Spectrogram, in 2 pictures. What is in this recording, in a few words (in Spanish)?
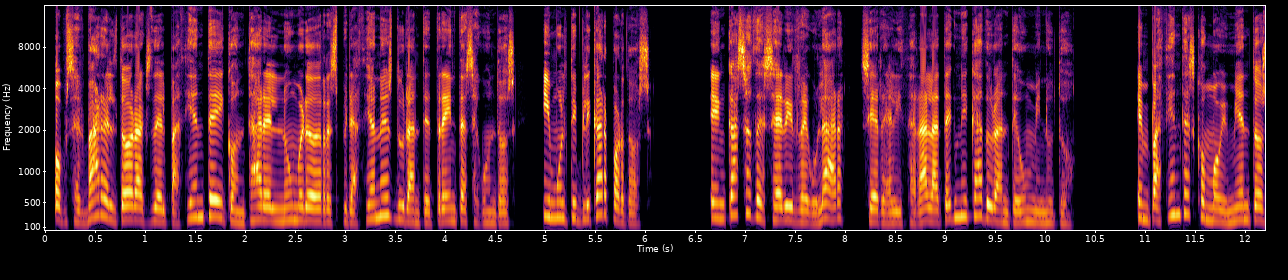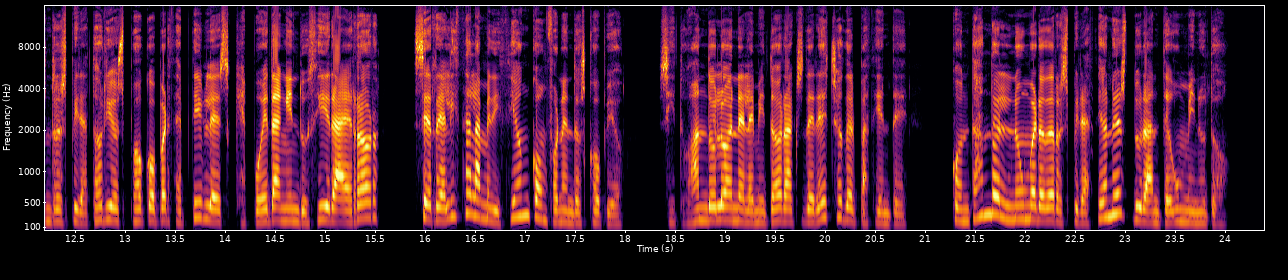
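e-learning, Spain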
